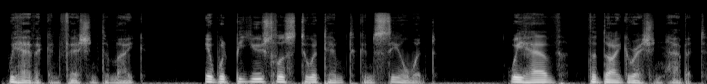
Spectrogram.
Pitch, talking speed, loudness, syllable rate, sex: 90 Hz, 135 wpm, -20 LUFS, 5.1 syllables/s, male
